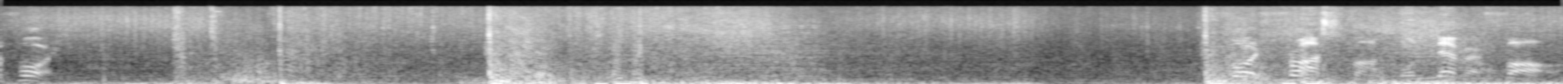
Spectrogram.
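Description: Magic spells crackle and hum with electric sparks.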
